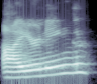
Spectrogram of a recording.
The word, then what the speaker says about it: ironing: here okay so ironing so in the spelling it's ironing but in the pronunciation in reality it's kind of the opposite I would say that the pronunciation would be more like this let's see so it's a strange pronunciation so we have ironing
